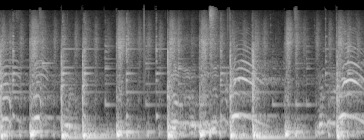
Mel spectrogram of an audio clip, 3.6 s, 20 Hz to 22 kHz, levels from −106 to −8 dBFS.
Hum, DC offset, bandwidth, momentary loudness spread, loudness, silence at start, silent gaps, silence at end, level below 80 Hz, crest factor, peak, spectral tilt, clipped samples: none; under 0.1%; 17.5 kHz; 6 LU; -22 LUFS; 0 s; none; 0 s; -50 dBFS; 16 dB; -6 dBFS; -5.5 dB/octave; under 0.1%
